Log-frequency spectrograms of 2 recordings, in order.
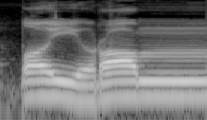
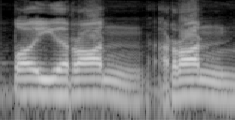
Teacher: Kemudian didengungkan atau digunahkan ya. Jadi bagian romnya itu, suaranya itu kita tahan ya, kita panjangkan sejenak. Toirom, nah, kita dengungkan, kita gunakan rom.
